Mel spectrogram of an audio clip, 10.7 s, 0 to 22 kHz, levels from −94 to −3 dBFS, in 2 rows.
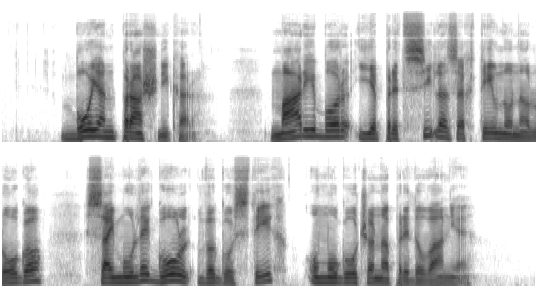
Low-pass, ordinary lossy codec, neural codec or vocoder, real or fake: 14.4 kHz; Opus, 24 kbps; none; real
